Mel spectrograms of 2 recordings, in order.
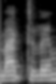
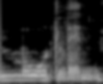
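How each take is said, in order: First: The name is said as spelled, Magdalene. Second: The name is said as Maudlin. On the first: This is the ordinary way others say it. "we're not going to say" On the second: This is the posh Oxford students' way. "we're going to say"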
